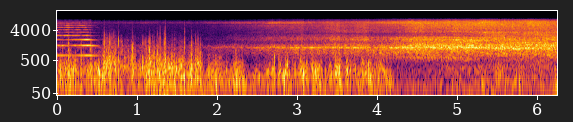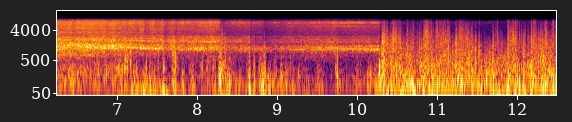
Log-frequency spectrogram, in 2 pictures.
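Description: Electric multiple unit's two-tone horn ending about half a second in, then the train passing at speed with a steady rush of wheel and rail noise. Near the end this gives way suddenly to wind buffeting the microphone.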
